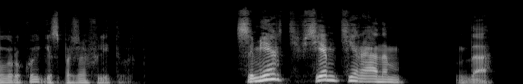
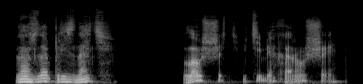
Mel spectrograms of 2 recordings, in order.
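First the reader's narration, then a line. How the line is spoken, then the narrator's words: Trembling voice. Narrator (Russian): дрожащим голосом сказала госпожа Флитворд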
